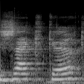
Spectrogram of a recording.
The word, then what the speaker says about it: Jacques Coeur: Sí, Jacques Coeur, que quiere decir Santiago Corazón.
